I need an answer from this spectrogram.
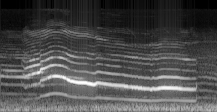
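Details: Hostile standoff between house cats Temon and Lelo, separated by a barrier; one sustained wavering yowl lasting about three seconds, rising at first then gradually falling, low rumble behind.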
